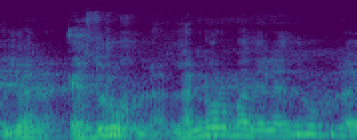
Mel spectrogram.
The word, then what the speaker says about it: esdrújula: Sin pestañear, ustedes ya saben que todas las esdrújulas llevan acento. Ojo, la palabra esdrújula es esdrújula.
